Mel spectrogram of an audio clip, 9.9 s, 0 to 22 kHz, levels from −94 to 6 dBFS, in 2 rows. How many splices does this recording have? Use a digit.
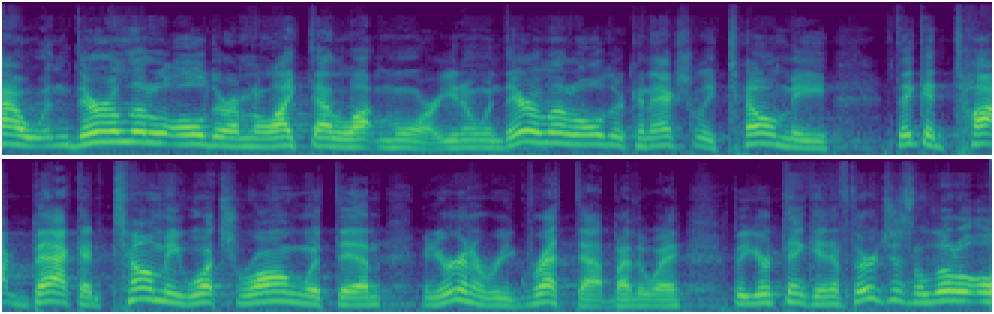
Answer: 0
